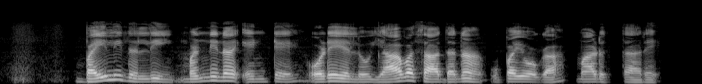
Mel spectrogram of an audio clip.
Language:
Kannada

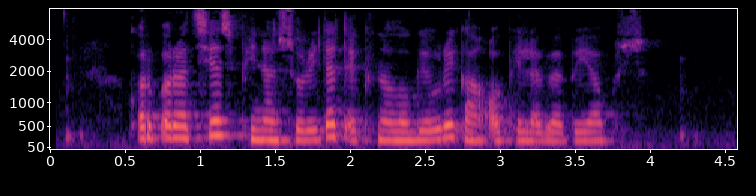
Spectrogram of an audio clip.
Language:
Georgian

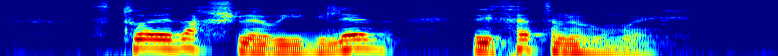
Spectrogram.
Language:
Kabyle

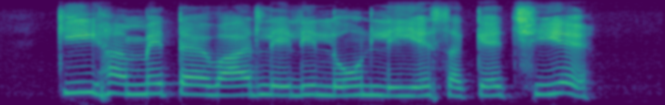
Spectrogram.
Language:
Maithili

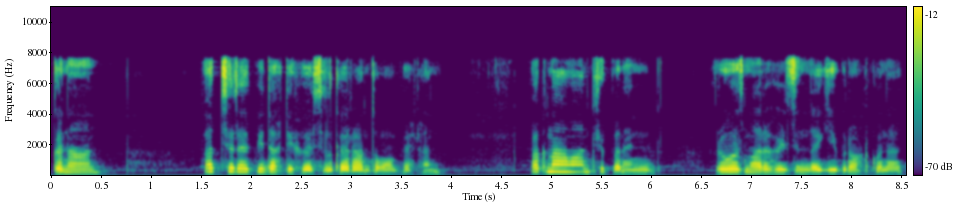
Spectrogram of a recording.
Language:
Kashmiri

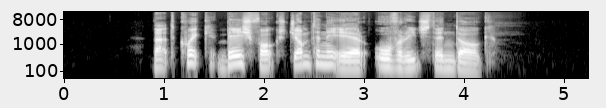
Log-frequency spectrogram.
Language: English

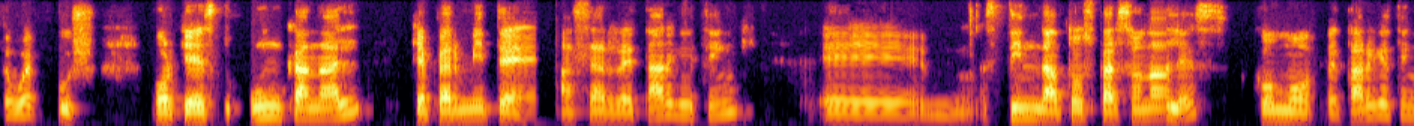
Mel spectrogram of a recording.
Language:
Spanish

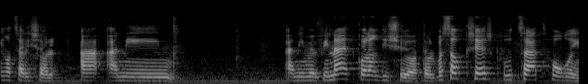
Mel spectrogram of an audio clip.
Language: Hebrew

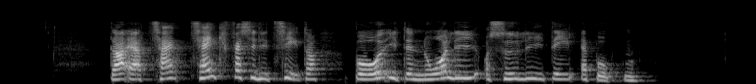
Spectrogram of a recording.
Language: Danish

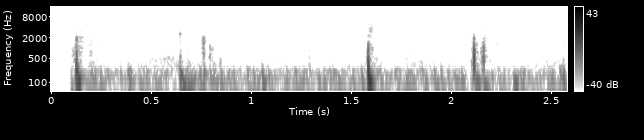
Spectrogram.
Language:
Pashto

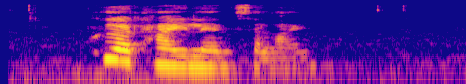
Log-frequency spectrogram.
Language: Thai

